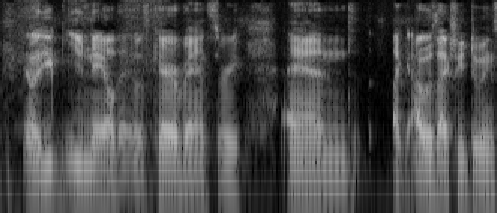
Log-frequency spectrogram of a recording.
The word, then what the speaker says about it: Caravansary: It was Caravansary, and I was actually doing some research on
